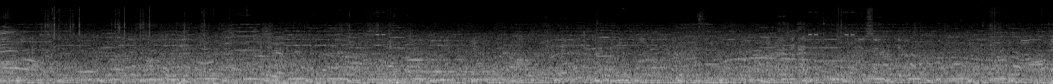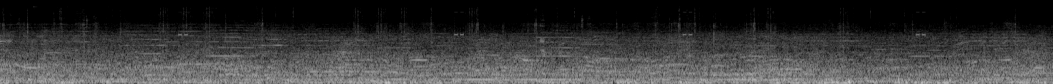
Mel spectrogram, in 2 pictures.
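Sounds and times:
background music: 0:00.0 - 0:21.0
crowd chatter: 0:00.0 - 0:21.0.

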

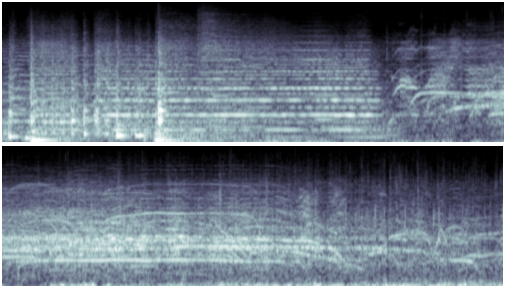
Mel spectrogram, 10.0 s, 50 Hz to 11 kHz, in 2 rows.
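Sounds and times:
crowd cheering and whooping: 0:03.9 - 0:10.0
wind rumble on microphone: 0:05.3 - 0:10.0.

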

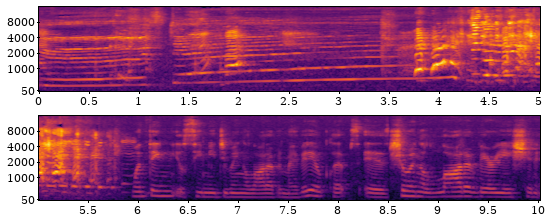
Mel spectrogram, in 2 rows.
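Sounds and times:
drawn-out wordless voice: 0:00.0 - 0:03.9
laughter: 0:03.8 - 0:06.0.

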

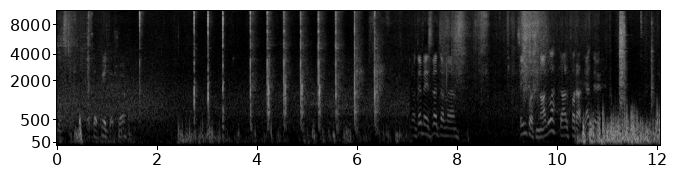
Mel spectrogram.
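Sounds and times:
hammer striking nail into wood: 0:02.7 - 0:06.6.

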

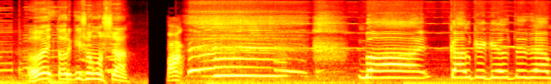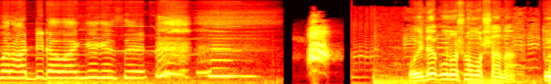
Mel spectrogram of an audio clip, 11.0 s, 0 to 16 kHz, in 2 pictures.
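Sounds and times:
crow caw: 0:08.5 - 0:09.0.

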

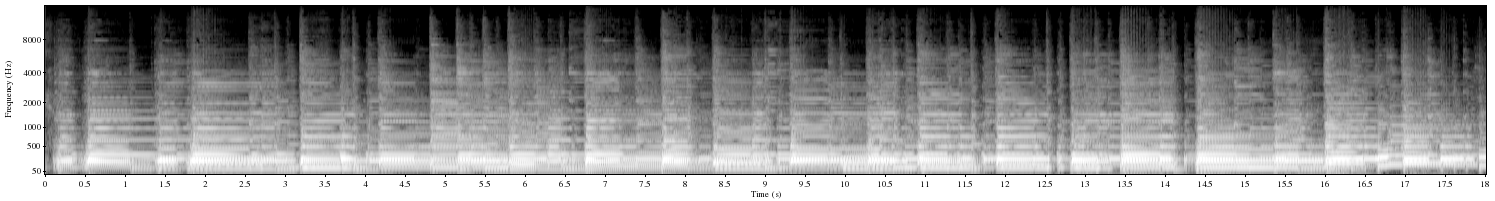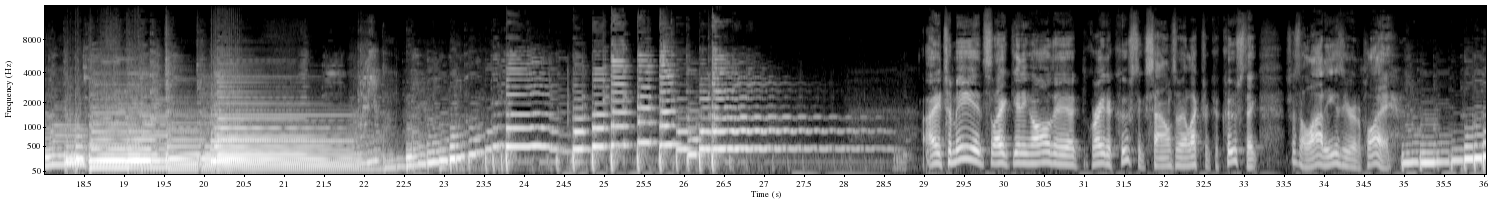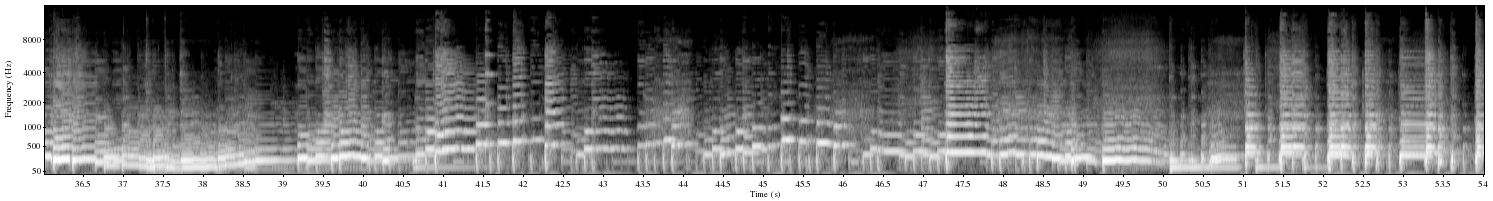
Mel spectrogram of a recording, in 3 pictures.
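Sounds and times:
acoustic-toned guitar strumming: 0:00.0 - 0:28.7, 0:35.0 - 0:54.0
guitar single notes with vibrato: 0:34.9 - 0:54.0.

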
